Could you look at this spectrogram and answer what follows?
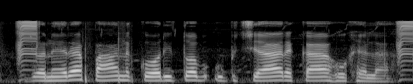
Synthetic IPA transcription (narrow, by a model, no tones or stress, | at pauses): d͡ʒəneɾapankɔɾit̪ɔbupt͡ʃaɾkaɦokʰɛla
